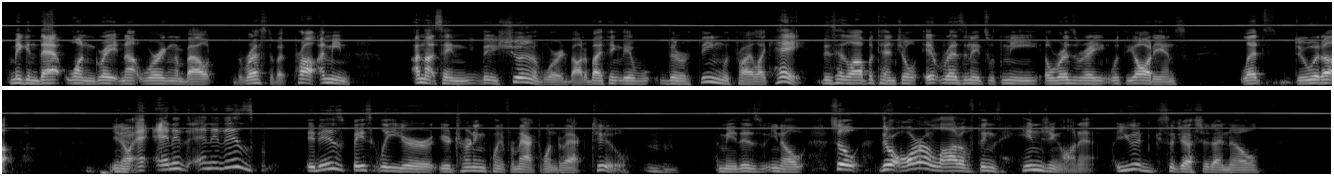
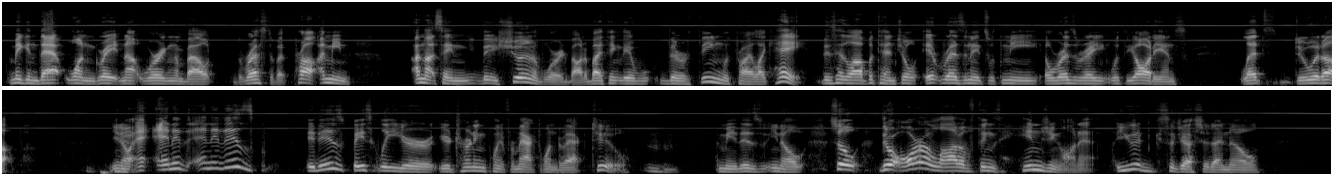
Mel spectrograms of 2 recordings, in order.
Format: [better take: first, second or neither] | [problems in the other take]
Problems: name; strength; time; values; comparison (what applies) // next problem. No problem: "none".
second | high-pitched whine; loud; throughout; 7 kHz, 7 dB below the speech; faint in the second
